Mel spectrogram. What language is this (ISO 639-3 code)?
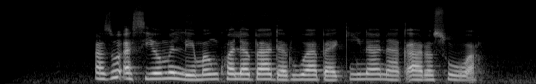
hau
